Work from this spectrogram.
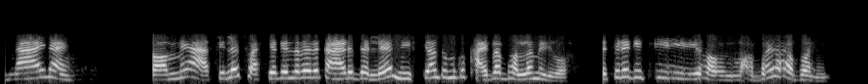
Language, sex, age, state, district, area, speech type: Odia, female, 45-60, Odisha, Angul, rural, conversation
